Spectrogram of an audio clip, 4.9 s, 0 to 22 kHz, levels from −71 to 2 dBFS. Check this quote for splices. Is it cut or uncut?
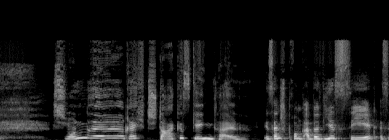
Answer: uncut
